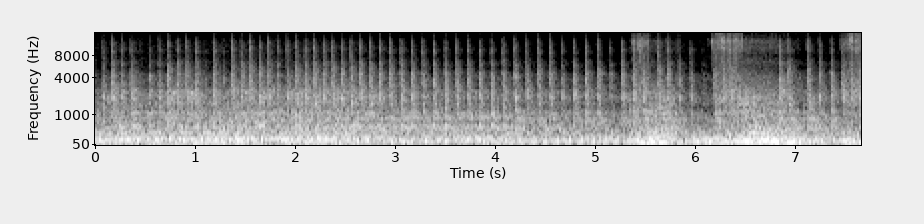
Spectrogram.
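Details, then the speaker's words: 1994 Chevy Silverado V8 cold start: heavy, regular deep knock over idle, loud and steady, three times worse than before, with dark gray-black smoke; suspected rod knock, bottom-end cause unconfirmed. "oh no oh no very bad it's three times worse than the last time I heard it"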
